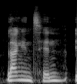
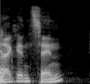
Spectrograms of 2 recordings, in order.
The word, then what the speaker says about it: Langenzenn: Und ich würde einfach mal fragen, wie hast du es geschafft, aus dem kleinen Langenzenn, spricht man das so aus? Ja. – Langenzenn, ja. Langenzenn, nach München, in die Musikhochschule.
